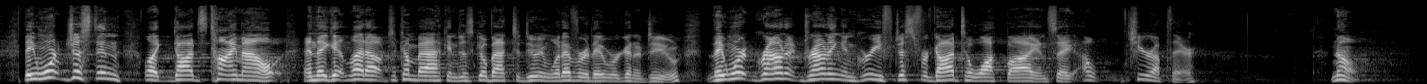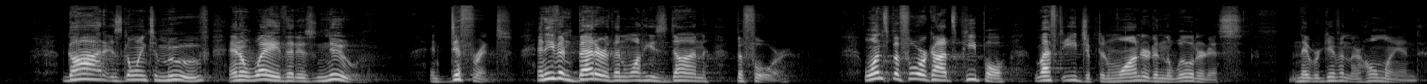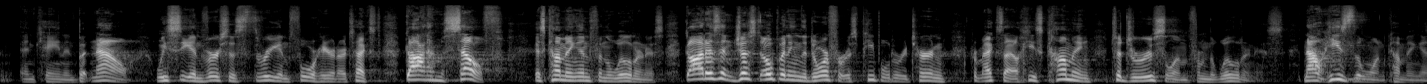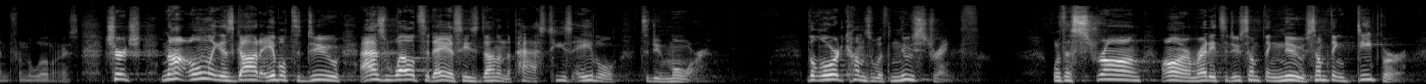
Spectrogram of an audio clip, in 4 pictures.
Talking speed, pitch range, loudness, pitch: 185 wpm, 160-215 Hz, -18 LUFS, 190 Hz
